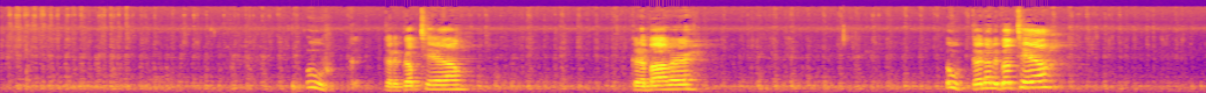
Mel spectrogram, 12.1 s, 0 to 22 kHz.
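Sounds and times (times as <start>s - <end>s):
scratch card being scratched: 0.0s - 12.0s.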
